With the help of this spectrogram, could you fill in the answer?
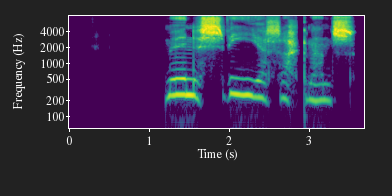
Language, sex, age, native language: Icelandic, female, 9, Icelandic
